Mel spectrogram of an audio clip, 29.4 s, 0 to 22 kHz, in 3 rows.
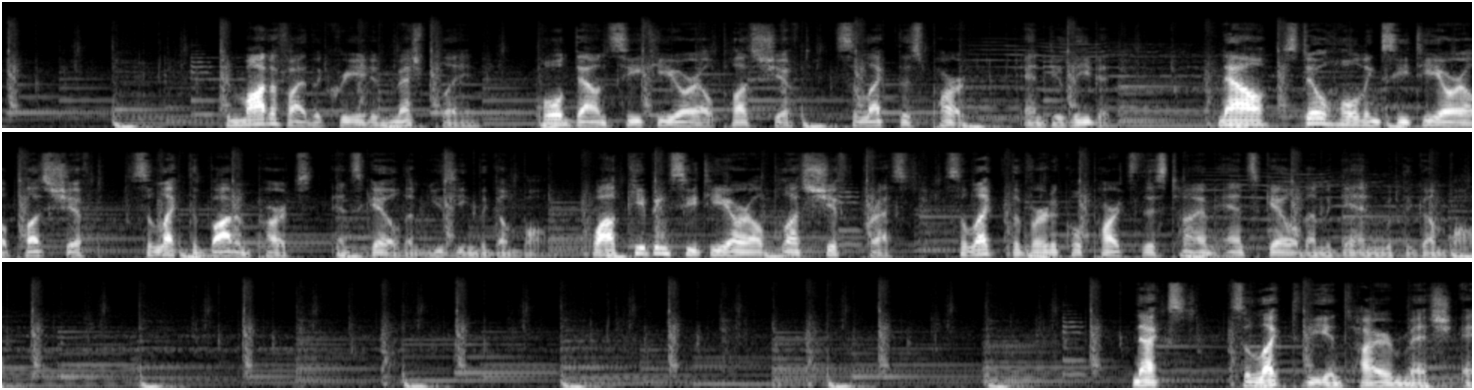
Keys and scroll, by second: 2.5 KP_0, 2.7 Return, 3.8 KP_3, 4.0 Return, 4.6 KP_2, 4.8 Return, 6.8 Delete, 28.1-29.4 typing.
